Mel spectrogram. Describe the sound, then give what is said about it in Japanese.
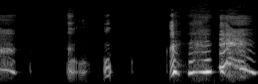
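A voice imitates farting with a string of short, squeaky, buzzing bursts: a few brief puffs, then three longer, louder blasts in quick succession, with no other sounds around them. “ほら、次のおならがもう出ちゃいますよ。”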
